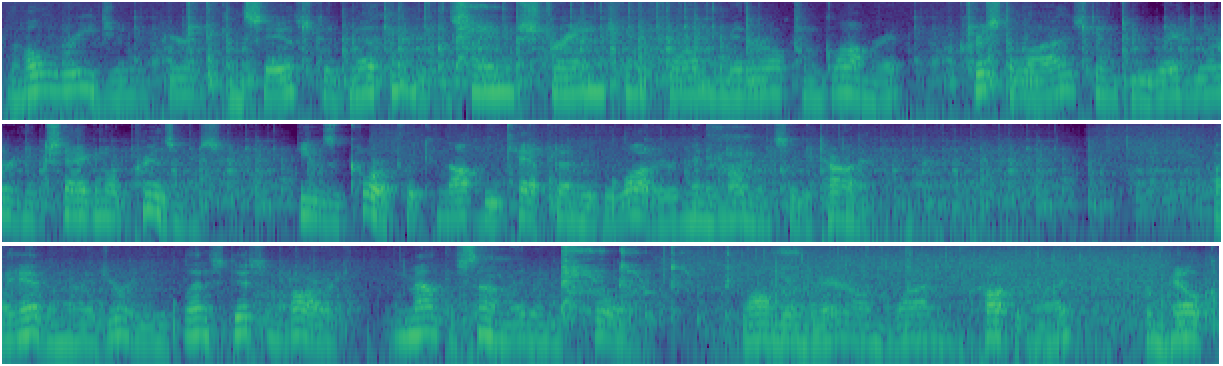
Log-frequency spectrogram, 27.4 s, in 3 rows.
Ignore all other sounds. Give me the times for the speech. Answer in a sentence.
You can hear the speech from 0.0 to 15.8 s, from 18.2 to 23.1 s and from 23.8 to 27.3 s.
